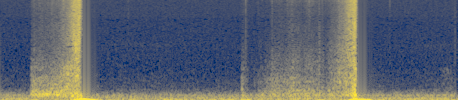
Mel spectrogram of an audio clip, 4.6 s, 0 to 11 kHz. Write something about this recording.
Paper cutter-stereo
This is the sound of paper being cut on a paper cutter (like at Kinko's). I created this with a zoom H5n and the wind guard from a shotgun mic. I brushed the wind guard against the built-in x-y zoom mics, which created the stereo effect.
office-sounds, kinkos, paper-cutter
